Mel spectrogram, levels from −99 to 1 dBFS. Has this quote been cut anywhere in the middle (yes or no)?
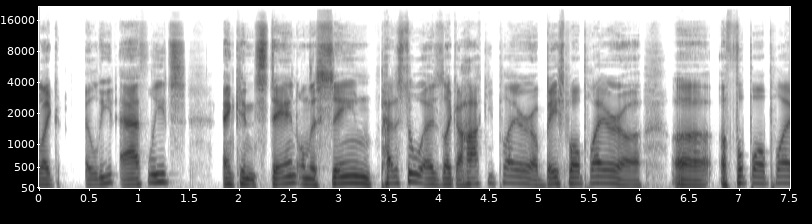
yes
